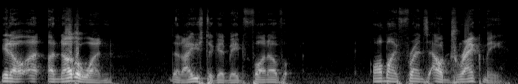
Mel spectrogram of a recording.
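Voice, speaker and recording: Man, fifties, average pitch, chatty storyteller, podcast guest. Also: expressive, normal speed, fairly bright tone. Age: 50s. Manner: long-winded anecdotes, talking over others. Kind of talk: casual storytelling chat.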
